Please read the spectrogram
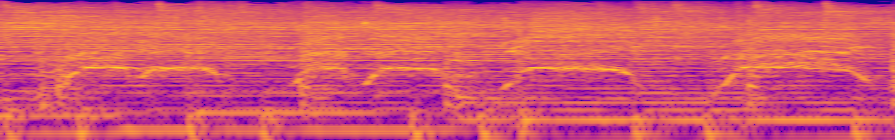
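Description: Rock band recording: bass and guitars holding sustained chords under a yelled vocal line that arches up and falls back in short repeated phrases.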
